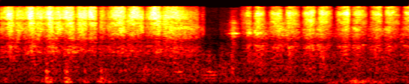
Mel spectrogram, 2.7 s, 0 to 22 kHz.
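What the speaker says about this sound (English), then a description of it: "then I wet sanded again at 400 grit," Rhythmic rubbing strokes of wet sanding varnish with 400-grit paper on a vintage display cabinet, close and soft, with a brief pause midway before the back-and-forth scraping resumes.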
